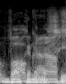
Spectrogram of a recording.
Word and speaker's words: Volkanovski: Volkanovski.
